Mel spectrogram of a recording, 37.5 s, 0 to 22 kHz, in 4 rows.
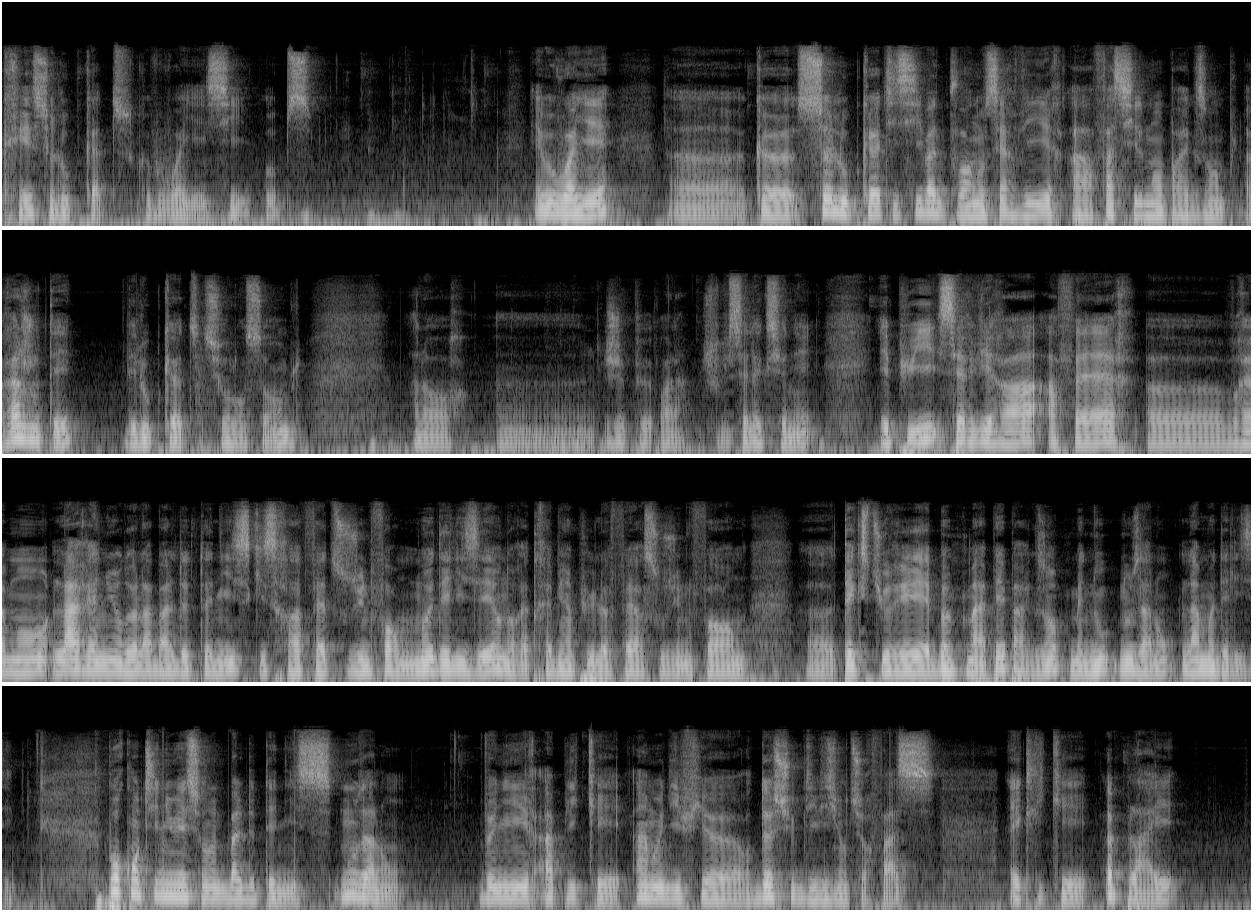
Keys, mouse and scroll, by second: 0.9 shift+c, 1.7 alt+shift+click, 2.4 alt+click, 3.2 alt+click, 3.6 alt+shift+click, 4.0 scroll up 1, 4.5 alt+click, 4.5 scroll up 4, 5.2 alt+click, 7.7 ctrl+r, 11.5 Tab, 12.9 Tab, 13.3 alt+right click, 13.9 alt+click, 14.9 alt+shift+click, 15.5 scroll down 1, 15.7 scroll up 2, 19.9 alt+click, 22.7 alt+click, 28.2 Tab, 30.9 click, 31.8 click, 35.8 click.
